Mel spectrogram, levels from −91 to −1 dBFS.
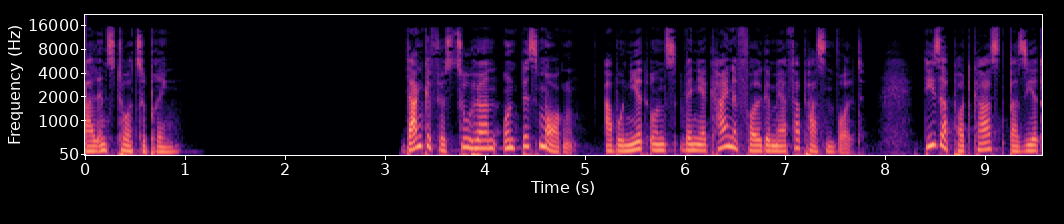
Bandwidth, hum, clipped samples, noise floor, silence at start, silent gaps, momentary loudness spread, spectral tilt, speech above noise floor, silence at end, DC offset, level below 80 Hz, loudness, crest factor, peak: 15.5 kHz; none; under 0.1%; -55 dBFS; 0 s; 1.21-3.13 s; 9 LU; -6 dB/octave; 31 dB; 0 s; under 0.1%; -40 dBFS; -25 LUFS; 18 dB; -6 dBFS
